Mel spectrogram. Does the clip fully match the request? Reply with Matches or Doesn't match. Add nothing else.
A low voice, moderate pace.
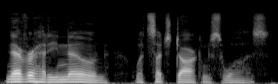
Matches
